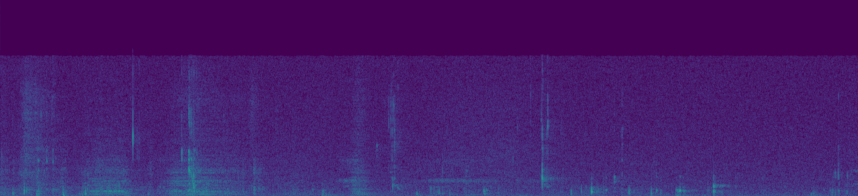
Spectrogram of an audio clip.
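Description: Close-miked chewing and eating of instant noodles and fried chicken: soft wet mouth noises with scattered short, sharp clicks, busier in the first couple of seconds.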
